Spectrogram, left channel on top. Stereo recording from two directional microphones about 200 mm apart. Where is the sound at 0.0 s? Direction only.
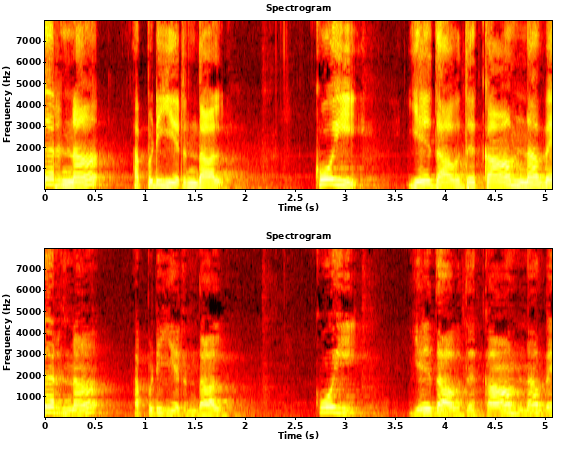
45° left (ahead or behind).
